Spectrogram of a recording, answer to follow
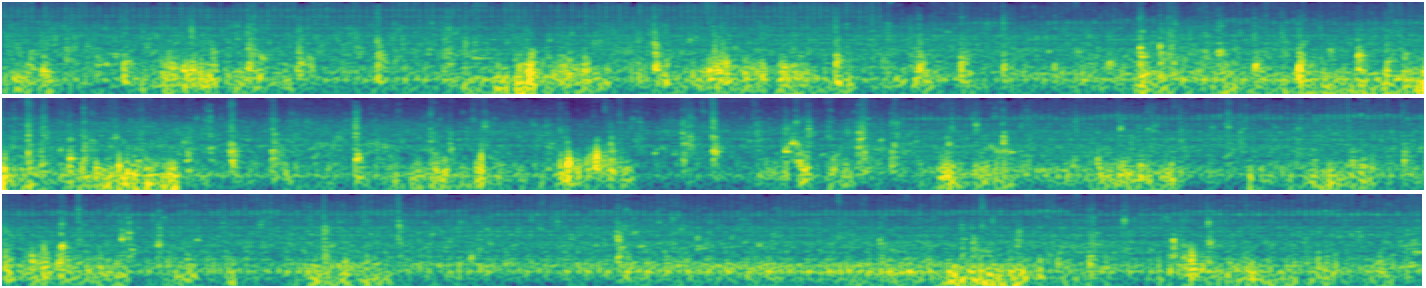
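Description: Small boat's outboard motor idling as a faint steady hum, under irregular gusts of wind buffeting the microphone.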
